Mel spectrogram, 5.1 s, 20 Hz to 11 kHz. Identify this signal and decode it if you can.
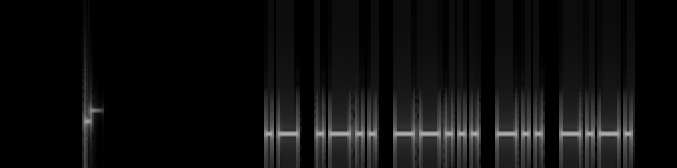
Morse code, heard as a keyed tone, about 25 wpm, 700 Hz. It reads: AL7DC
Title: USA Call Signs 25wpm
